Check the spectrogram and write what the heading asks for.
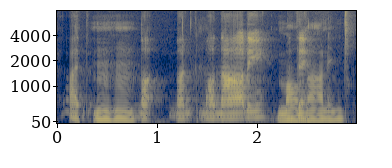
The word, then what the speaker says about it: Malnati: So Peter Malnati, Malnati. Yeah, I think I pronounced that right.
